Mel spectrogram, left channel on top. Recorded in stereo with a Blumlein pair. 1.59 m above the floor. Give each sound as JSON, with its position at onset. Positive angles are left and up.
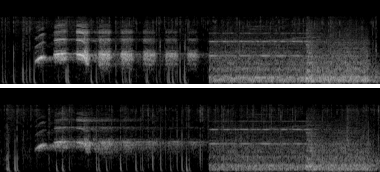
{"t": 0.3, "sound": "a scream", "azimuth_deg": 60, "distance_m": 3.0}
{"t": 2.1, "sound": "a door slam", "azimuth_deg": 20, "distance_m": 3.0}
